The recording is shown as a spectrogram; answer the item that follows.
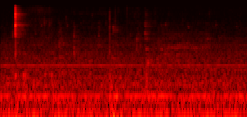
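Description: A single sharp click just after the start, as a move is made in an online chess game on the computer, over a faint steady electrical hum.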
